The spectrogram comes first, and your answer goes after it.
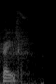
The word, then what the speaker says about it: Rafe: Rafe, what name is that, Rafe? Rafe. It's funny. Rafe is the sort of traditional, the sort of old-fashioned pronunciation of the word Ralph, of the name Ralph, like Rafe Fiennes.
